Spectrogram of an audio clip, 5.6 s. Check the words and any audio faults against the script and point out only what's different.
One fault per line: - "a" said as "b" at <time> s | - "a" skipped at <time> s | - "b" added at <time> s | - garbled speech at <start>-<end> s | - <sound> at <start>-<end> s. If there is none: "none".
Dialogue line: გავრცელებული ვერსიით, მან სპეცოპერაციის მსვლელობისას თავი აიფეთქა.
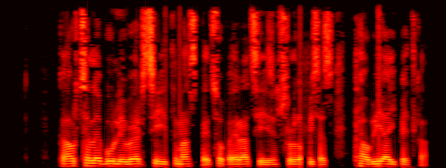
- dropout at 3.8-3.9 s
